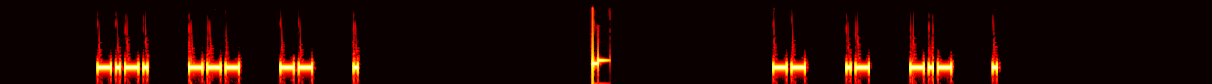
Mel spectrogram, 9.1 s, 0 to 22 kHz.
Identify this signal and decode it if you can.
Morse code, heard as a keyed tone, about 36 wpm, spaced as for 20 wpm, 700 Hz. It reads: COME MAKE
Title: 3x Character Spacing - Top 100 Words - 35wpm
